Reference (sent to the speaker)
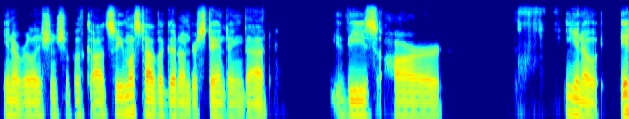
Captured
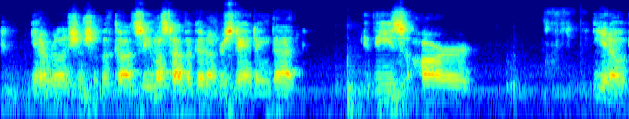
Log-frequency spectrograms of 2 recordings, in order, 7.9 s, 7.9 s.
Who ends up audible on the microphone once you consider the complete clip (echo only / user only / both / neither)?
echo only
